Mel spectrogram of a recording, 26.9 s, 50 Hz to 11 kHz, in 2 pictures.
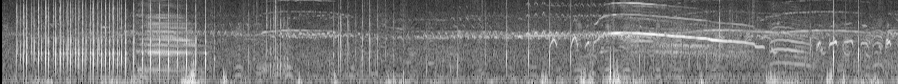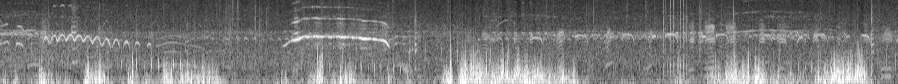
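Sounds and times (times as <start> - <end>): albatross bill-clapping clatters: 0.0 - 4.4, 5.0 - 9.1, 10.8 - 13.6, 23.2 - 24.7
high whistling bird calls: 1.3 - 26.9.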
